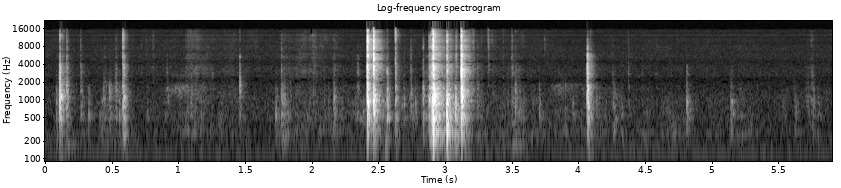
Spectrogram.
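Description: Clear plastic blister tray crackling and clicking as it is handled, with a few sharp clicks and a louder cluster of crinkles about two and a half to three seconds in.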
